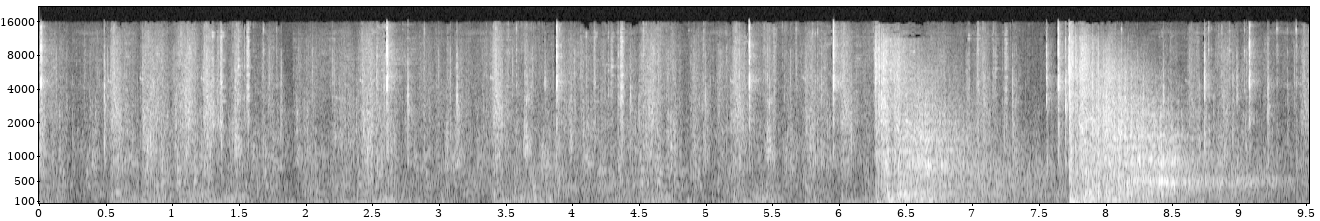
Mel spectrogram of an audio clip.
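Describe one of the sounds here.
Wooden boards clack and knock quickly as structures are built.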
